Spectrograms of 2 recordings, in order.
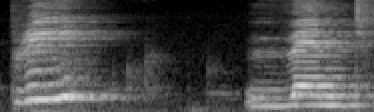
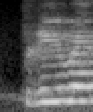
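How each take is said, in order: First: "प्रीवेंट" slow, split as pree, pause, vent; long pause inside "प्रीवेंट" after pree; spelling-style split of "प्रीवेंट"; broken into syllables. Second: Said in the usual way. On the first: Shown as a demonstration. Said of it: "प्रीवेंट में कैसे करेंगे?". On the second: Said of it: "में कैसे करेंगे?".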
